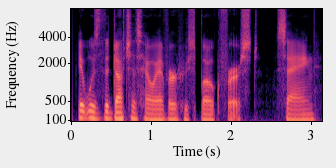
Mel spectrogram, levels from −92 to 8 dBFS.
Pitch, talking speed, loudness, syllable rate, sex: 110 Hz, 170 wpm, -20 LUFS, 4.8 syllables/s, male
